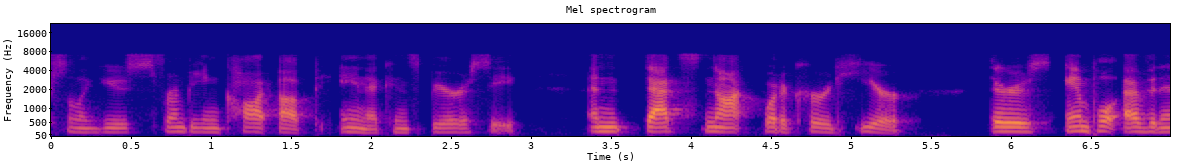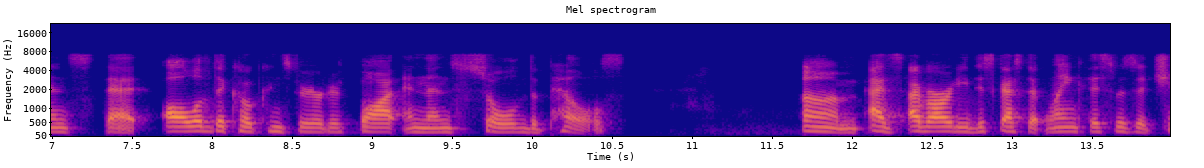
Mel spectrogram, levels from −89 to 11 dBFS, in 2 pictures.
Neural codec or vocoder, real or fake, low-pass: codec, 16 kHz, 0.8 kbps, ZipCodec; fake; 7.2 kHz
